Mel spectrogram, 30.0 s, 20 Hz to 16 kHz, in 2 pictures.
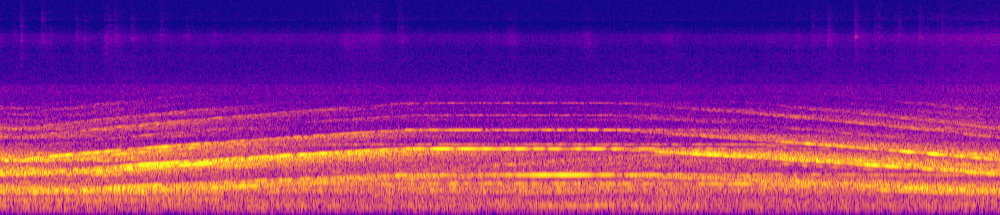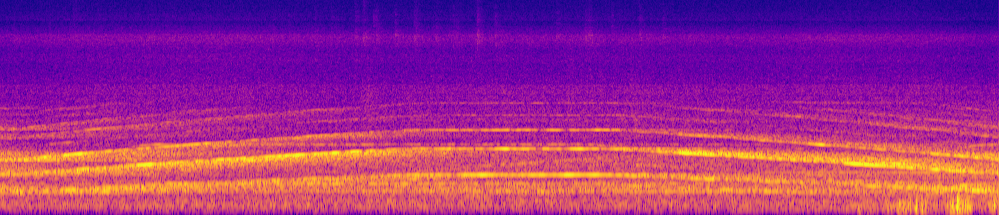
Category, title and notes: Sound effects > Other mechanisms, engines, machines
Raw recording of a civil defense siren. Recorded on a phone in Belgorod on 06/26/2025.
air-raid, alarm, alert, civil, defence, defense, siren, warning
